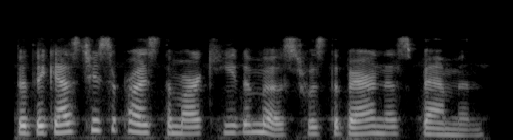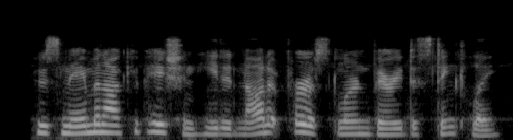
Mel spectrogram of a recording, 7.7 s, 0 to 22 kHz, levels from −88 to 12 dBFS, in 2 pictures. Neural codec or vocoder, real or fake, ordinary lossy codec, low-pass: none; real; Opus, 32 kbps; 7.2 kHz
